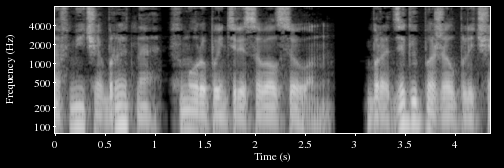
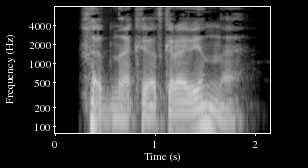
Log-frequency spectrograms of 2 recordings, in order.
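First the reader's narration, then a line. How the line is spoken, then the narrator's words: Wry snort. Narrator (Russian): хмыкнул Корт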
